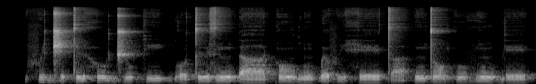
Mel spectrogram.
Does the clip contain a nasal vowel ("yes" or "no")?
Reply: yes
